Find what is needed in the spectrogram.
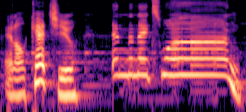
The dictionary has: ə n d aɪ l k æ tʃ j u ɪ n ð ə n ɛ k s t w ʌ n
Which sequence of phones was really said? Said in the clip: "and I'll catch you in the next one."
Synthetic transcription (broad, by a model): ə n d aɪ l k æ tʃ j u ɪ n ð ə n ɛ k s t w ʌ n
